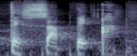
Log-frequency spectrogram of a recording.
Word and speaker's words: tesapea: Eso se dice tesapea. Tesapea. Repitan un poco conmigo cómo se dice en guaraní.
